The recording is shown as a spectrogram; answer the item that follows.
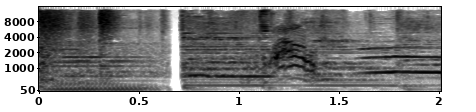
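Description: A pet cat meows once in a short call whose pitch rises and then falls, heard clearly over a steady tonal background.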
